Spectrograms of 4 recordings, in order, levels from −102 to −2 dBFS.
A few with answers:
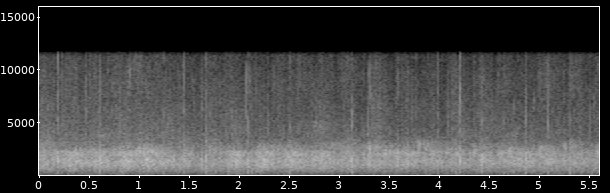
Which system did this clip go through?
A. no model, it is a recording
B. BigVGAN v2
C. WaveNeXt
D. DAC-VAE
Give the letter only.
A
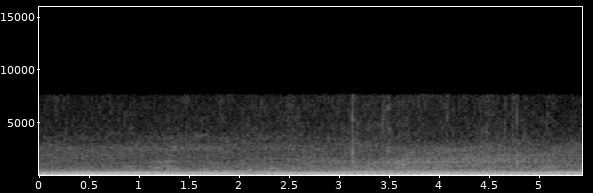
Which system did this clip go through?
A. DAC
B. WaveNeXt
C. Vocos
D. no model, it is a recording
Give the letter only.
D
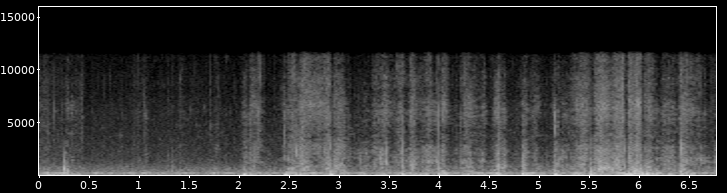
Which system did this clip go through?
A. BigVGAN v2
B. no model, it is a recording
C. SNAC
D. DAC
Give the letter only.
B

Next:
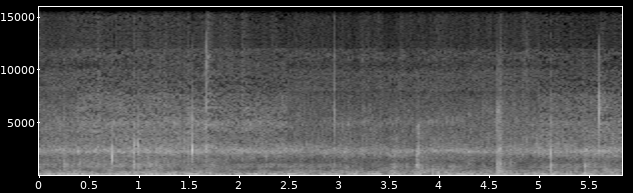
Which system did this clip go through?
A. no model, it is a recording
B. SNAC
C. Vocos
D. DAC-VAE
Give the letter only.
B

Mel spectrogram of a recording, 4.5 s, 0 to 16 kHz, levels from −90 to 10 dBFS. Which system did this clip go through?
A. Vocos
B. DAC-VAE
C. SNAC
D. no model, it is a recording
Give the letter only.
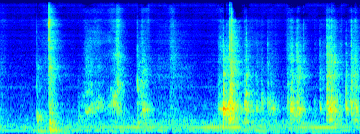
B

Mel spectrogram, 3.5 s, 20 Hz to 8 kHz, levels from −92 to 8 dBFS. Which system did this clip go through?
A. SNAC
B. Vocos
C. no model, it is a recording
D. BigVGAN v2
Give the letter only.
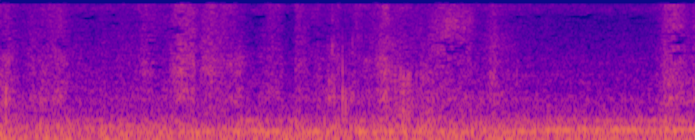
C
